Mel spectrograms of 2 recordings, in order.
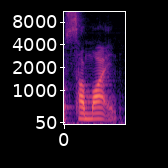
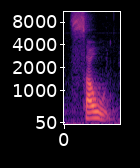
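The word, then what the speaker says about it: Samhain: без літери H і а насправді Та це слово з ірландською саме читається як саунь там зв'язка букв читається не так як в англійській мові звідти ми з вами маємо викривлену назву цього свята і тепер ця назва у нас максимально прожилася правильно називати це свято саун Ми звикли що чаклунство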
